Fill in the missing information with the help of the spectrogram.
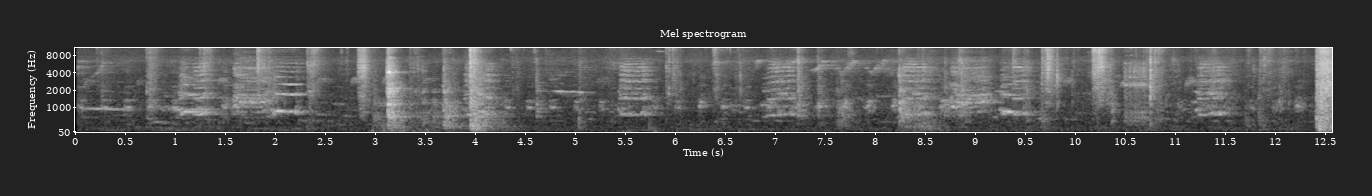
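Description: Chickens clucking and calling in short repeated notes, with a few sharp knocks in between.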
